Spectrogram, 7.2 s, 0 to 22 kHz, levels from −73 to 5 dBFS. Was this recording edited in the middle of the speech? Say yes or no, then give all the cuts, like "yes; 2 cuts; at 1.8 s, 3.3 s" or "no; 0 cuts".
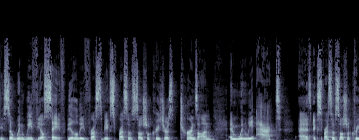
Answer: yes; 1 cut; at 1.3 s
